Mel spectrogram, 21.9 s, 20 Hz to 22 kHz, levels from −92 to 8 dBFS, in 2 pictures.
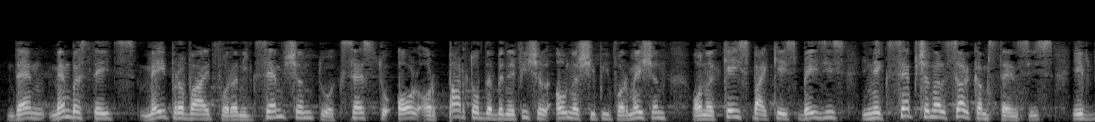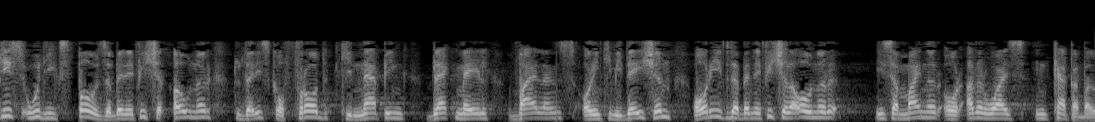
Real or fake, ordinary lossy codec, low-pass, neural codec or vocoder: real; none; 5.4 kHz; none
